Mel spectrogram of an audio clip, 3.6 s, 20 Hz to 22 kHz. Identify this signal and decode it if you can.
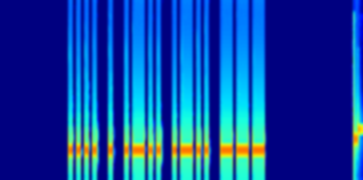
Morse code, heard as a keyed tone, about 30 wpm, 700 Hz. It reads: HELLO
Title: Sentences from Top 1100 Words - New Word Drill Alt - 30wpm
